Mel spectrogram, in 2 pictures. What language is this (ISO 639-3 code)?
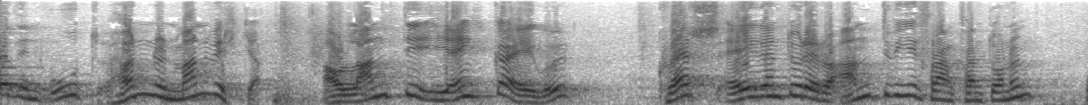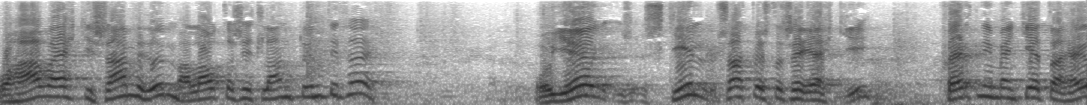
isl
